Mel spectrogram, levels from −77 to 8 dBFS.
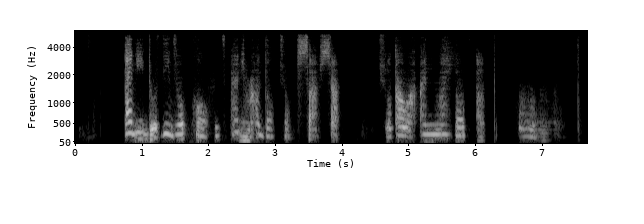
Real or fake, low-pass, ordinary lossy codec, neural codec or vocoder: fake; 5.4 kHz; none; codec, 44.1 kHz, 0.9 kbps, DAC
